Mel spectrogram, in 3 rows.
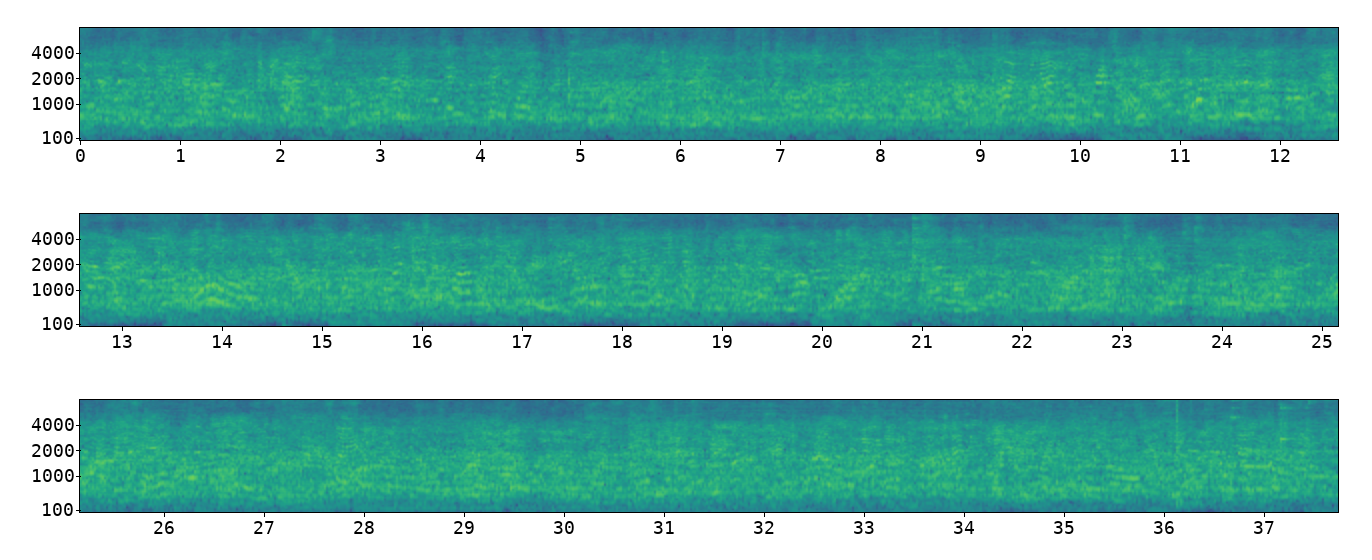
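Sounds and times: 
crowd in busy restaurant: 0:00.0 - 0:37.7.

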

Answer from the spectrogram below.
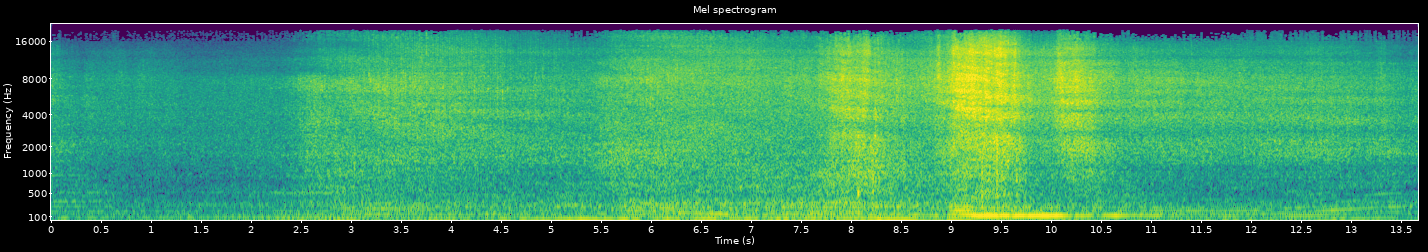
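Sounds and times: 
cars passing in the city: 0:00.0 - 0:13.6
city traffic rumble on a rainy day: 0:00.0 - 0:13.6.

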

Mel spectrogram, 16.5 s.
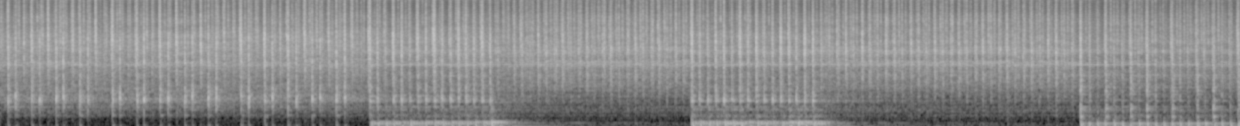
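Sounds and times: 
tribal drum beat: 0:00.2 - 0:08.0, 0:09.2 - 0:12.6, 0:14.4 - 0:16.5.

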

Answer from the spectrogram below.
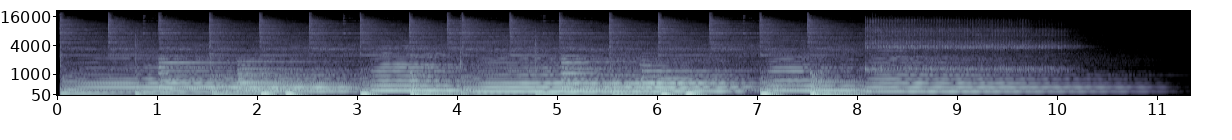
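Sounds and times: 
light suspense sitcom music: 0:00.1 - 0:08.2.

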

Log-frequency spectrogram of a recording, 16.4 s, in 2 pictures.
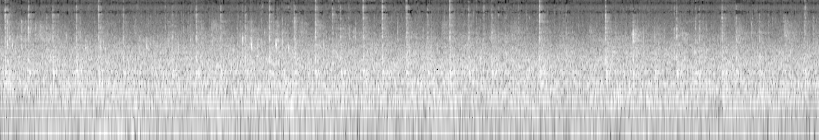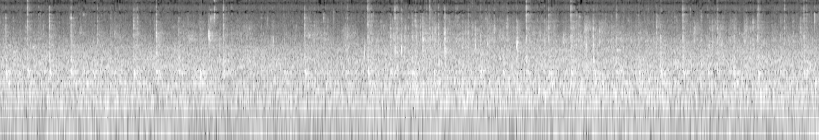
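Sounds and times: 
rain on window heard from interior: 0:00.0 - 0:16.3.

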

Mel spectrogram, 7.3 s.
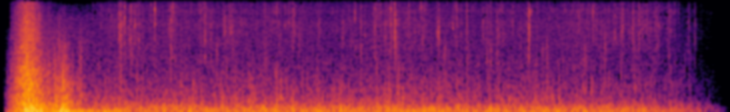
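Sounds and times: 
superhero flying whoosh: 0:00.1 - 0:01.3
flames roaring: 0:00.1 - 0:07.1.

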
